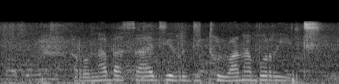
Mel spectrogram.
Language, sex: Tswana, female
